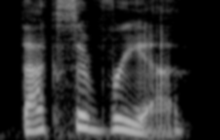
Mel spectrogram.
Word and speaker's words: Vaxzevria: Here are the names properly pronounced. – Pfizer's COVID-19 vaccine will now be known as Comirnaty. Moderna will be called the Spikevax, and AstraZeneca's will be called Vaxzevria.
